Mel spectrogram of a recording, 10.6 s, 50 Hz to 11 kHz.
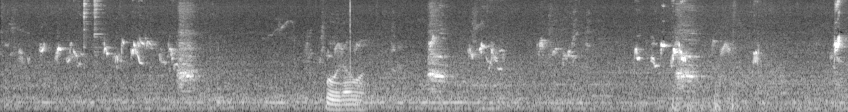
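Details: Red-whiskered bulbul used as a trap decoy, 9 June 2017, calling to pull in wild birds; scattered chirpy phrases, with a brief human voice partway through.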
